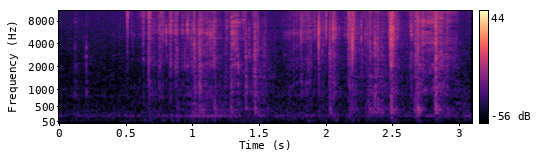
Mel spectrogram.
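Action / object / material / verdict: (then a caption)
scrape / bar of soap shaved with a blade / soap / none. A solid light-green bar of soap with an embossed logo is held in the hand and shaved with a utility-knife blade, while other soaps sit still nearby. Quick, crisp scraping and crinkly shaving strokes come in an uneven series, with bright edges and a faint steady low hum underneath. The final strokes are louder and sharper.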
